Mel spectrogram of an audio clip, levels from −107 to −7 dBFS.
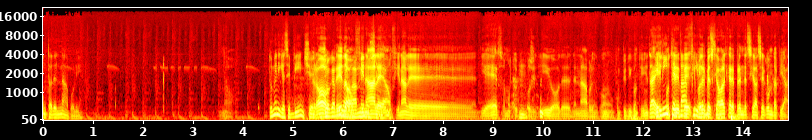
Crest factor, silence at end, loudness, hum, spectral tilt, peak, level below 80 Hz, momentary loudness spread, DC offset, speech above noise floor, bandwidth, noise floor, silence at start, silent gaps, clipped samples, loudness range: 24 dB; 0 s; -21 LUFS; none; -5 dB/octave; 0 dBFS; -46 dBFS; 18 LU; under 0.1%; 30 dB; 19 kHz; -53 dBFS; 0 s; none; under 0.1%; 12 LU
